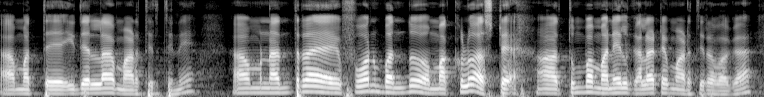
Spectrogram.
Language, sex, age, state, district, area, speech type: Kannada, male, 30-45, Karnataka, Kolar, urban, spontaneous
